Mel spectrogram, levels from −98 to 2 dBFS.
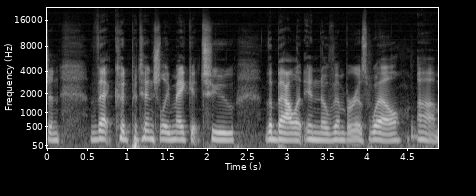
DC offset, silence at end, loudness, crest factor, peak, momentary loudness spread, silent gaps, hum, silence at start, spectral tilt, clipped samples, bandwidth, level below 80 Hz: under 0.1%; 0 s; -27 LUFS; 20 dB; -8 dBFS; 9 LU; none; none; 0 s; -5 dB/octave; under 0.1%; 15.5 kHz; -44 dBFS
